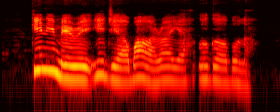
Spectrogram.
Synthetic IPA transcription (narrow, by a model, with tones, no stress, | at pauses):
kɪ˦nɪ˦me˨ɾe˨i˦d͡ʒi˨a˨ɡ͡ba˦ɣa˨ɾa˦ja˦o˦ɡo˦ɔ˦bʊ˦la˨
